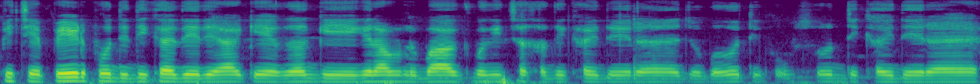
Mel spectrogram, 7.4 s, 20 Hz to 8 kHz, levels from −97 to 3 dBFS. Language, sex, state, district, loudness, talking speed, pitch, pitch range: Hindi, male, Rajasthan, Bikaner, -19 LUFS, 195 wpm, 120 Hz, 115-125 Hz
